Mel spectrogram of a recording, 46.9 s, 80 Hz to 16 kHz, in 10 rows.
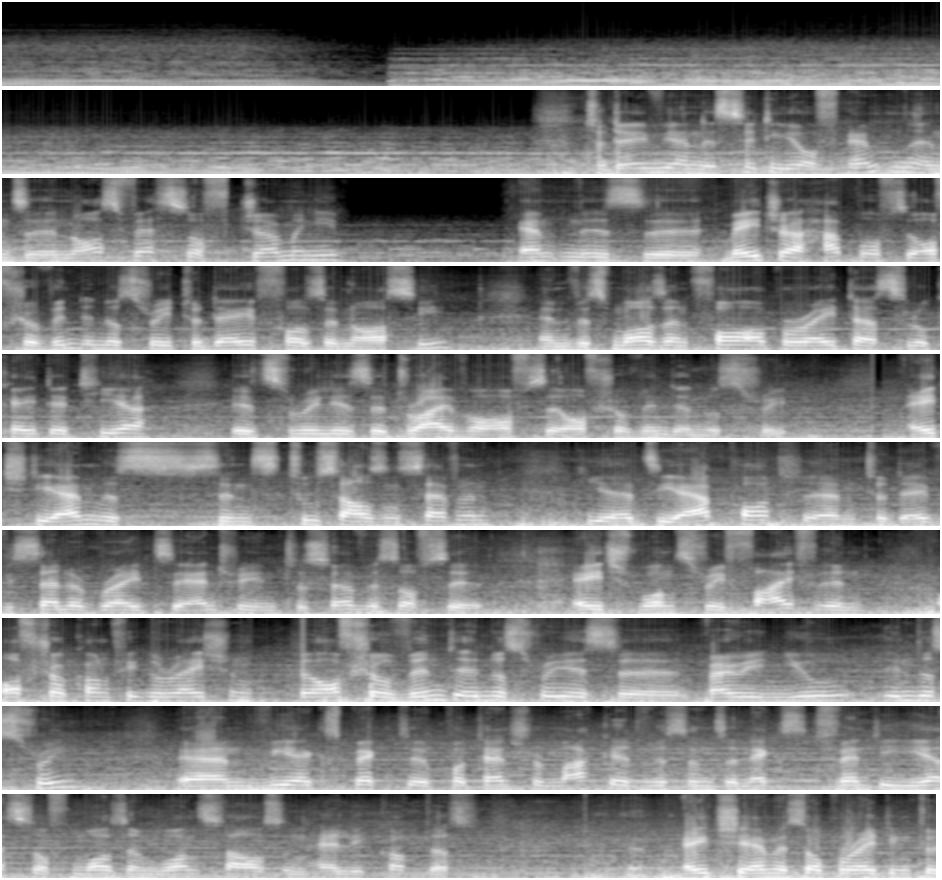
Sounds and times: Music: 0.0s - 46.8s
Speech: 7.6s - 11.1s, 12.0s - 22.7s, 23.3s - 44.6s, 45.5s - 46.8s.

